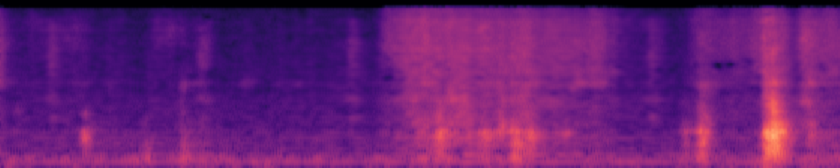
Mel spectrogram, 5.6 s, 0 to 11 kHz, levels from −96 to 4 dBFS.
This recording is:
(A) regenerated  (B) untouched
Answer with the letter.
A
